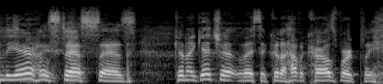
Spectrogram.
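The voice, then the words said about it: Irish accent. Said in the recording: “In my Irish accent.”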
